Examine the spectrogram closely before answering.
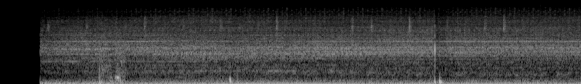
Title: What is that weird noise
